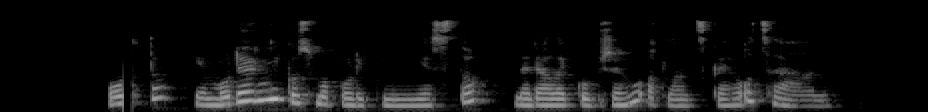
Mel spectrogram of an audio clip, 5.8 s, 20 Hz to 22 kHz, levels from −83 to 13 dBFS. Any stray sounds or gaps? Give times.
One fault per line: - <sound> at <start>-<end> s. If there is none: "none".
- dropout at 0.8-0.8 s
